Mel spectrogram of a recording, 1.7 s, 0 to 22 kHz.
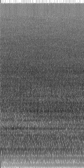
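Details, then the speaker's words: Rover 216i with 320,000 km at idle: smooth, steady idle with an even beat and no ticking or knocking; normal idle despite high mileage. "I'm not really worried about this engine being a being a big problem and is probably on its uh last journey soon but uh it doesn't sound that"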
